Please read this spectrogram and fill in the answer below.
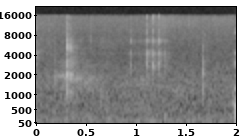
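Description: Near silence: room tone, with a faint click about a third of a second in and a few fainter ticks later.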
